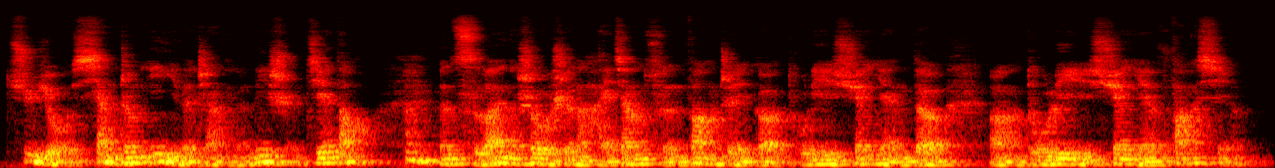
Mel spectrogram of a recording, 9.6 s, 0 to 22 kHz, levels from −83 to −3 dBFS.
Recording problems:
off-mic speech; far
room echo; noticeable; dies away in 0.4 s

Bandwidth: 15 kHz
